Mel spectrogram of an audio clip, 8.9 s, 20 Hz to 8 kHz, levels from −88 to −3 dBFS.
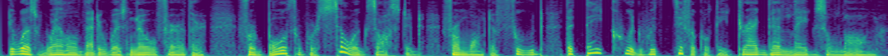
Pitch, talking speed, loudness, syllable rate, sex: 100 Hz, 175 wpm, -19 LUFS, 4.3 syllables/s, male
